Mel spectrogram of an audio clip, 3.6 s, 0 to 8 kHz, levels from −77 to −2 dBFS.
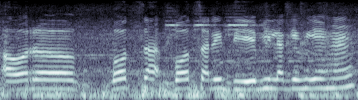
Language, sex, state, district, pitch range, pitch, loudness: Hindi, female, Maharashtra, Gondia, 230-245 Hz, 235 Hz, -12 LUFS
